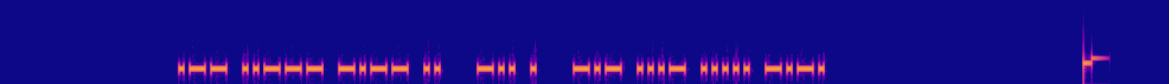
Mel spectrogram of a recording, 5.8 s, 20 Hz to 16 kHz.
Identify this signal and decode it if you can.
Morse code, heard as a keyed tone, about 43 wpm, 700 Hz. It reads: W2YI DE KV5C
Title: USA Callsign DE Callsign - 4 Characters - 45wpm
